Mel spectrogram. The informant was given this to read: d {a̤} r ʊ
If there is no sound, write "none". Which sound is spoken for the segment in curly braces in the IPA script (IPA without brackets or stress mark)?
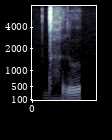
a̤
